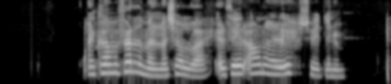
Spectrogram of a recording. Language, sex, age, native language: Icelandic, female, 13, Icelandic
